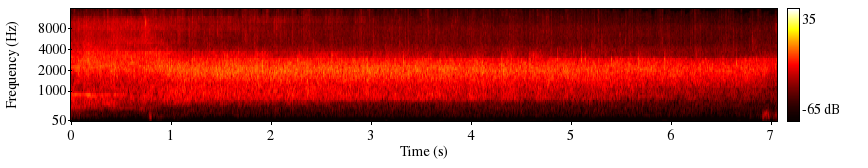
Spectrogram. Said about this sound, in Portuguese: Dá um glória a Deus aí, aplauda o nome de Jesus, meu irmão.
